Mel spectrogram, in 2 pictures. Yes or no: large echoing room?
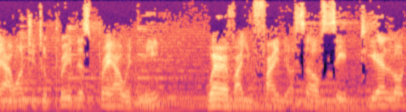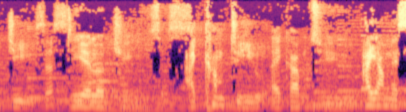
yes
